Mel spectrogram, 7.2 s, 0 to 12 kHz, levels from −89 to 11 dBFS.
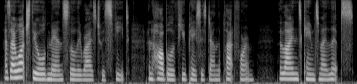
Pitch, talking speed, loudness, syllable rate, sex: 205 Hz, 210 wpm, -20 LUFS, 5.1 syllables/s, female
